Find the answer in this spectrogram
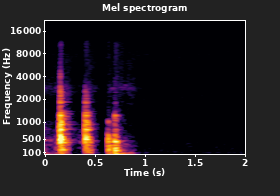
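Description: Four quick knocks on a tabletop in the first second, about four a second, as fingertips press a matchstick down onto glued paper.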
